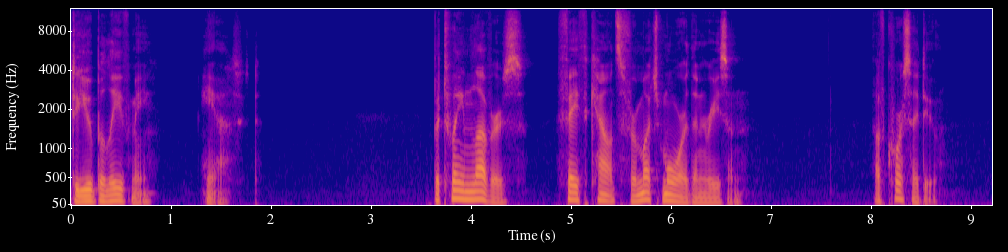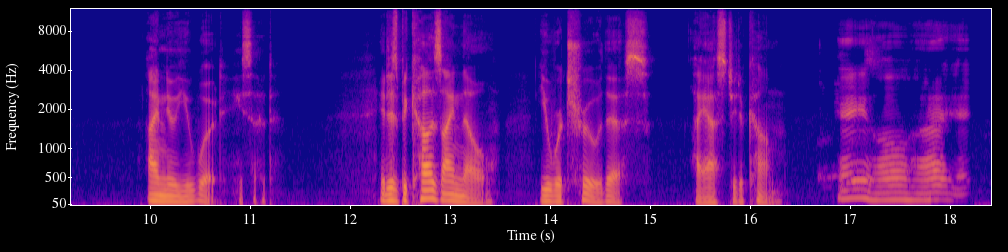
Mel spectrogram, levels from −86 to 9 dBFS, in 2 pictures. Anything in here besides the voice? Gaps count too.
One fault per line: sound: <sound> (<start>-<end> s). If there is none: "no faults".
sound: sigh (16.7-18.2 s)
